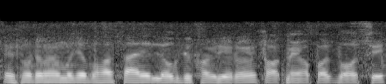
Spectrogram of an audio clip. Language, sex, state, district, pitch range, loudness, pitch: Hindi, male, Madhya Pradesh, Katni, 90-100 Hz, -15 LUFS, 95 Hz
